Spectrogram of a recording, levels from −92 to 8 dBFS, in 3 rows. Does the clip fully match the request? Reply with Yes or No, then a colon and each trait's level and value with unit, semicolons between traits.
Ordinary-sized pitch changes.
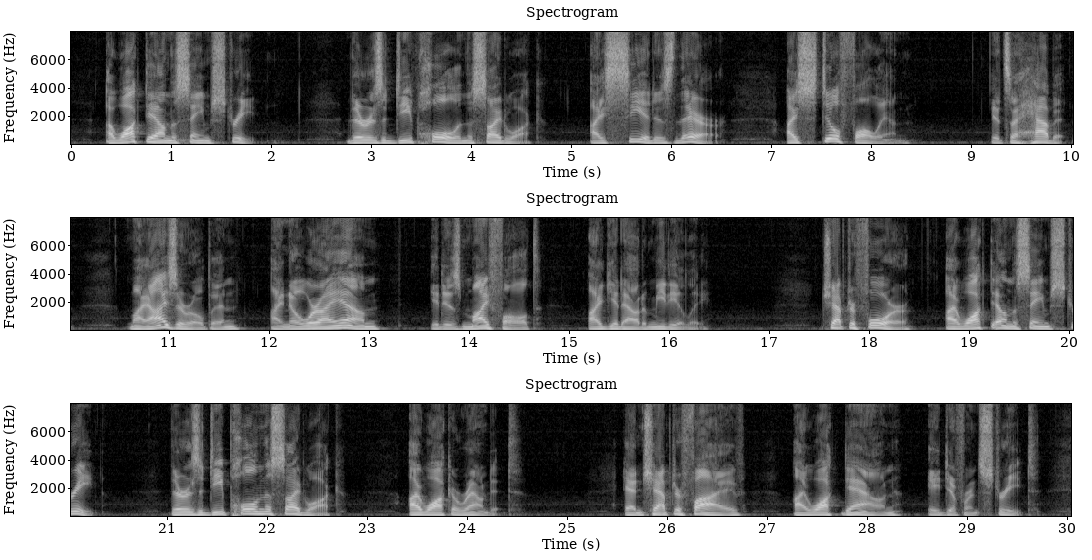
Yes: average, 3.1 semitones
